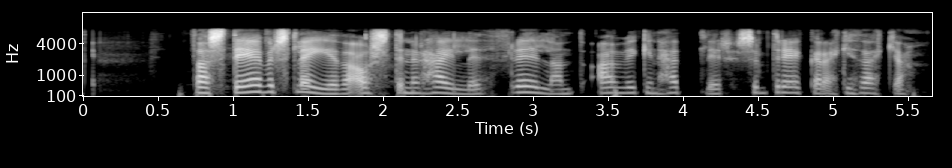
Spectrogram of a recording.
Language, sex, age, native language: Icelandic, female, 20-29, Icelandic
